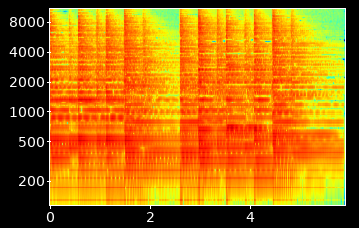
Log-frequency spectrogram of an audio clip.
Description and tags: Lead piano used in Anthem 2007 by my band WaveSounds.
162-bpm, clean, full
